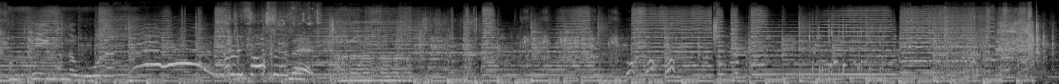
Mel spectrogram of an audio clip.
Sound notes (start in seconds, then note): 5.3 keys clack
